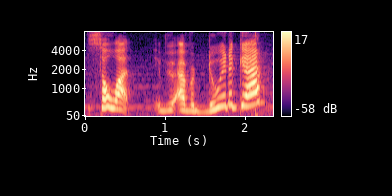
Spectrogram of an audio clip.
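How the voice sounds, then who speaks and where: A woman's voice: sits high, big pitch swings, moderate pace, sharp tone, soft background music, pitched above the performer's own voice, exaggerated voice. A woman voicing a mocking, swaggering teenage bully in a visual novel. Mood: taunting. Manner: taunting.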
